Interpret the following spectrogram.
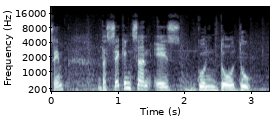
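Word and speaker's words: Gündoğdu: going to discuss him the second son is goon doe - that's how should you to pronounce him goon Doh - the second son is a troll and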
